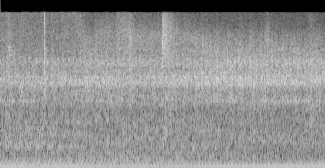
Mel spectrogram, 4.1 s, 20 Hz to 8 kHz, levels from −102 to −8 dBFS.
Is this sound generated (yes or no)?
no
